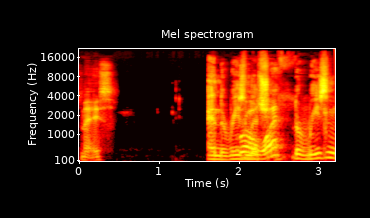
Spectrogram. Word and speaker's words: Mace: him she thinks she's she thinks his name is pronounced masewindu no it's mace and the reason the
